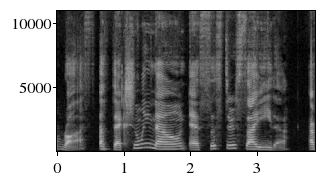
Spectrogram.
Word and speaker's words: Sayeedah: healing, Astred Cica Ross, affectionately known as Sister Sida. I pronounced that right?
